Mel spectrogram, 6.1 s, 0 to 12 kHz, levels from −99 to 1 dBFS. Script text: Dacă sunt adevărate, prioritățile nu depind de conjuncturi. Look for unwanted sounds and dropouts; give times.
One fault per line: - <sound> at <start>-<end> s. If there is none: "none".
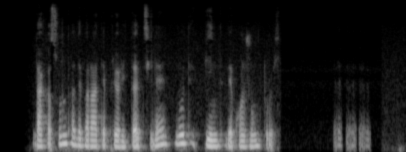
- laugh at 5.0-5.6 s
